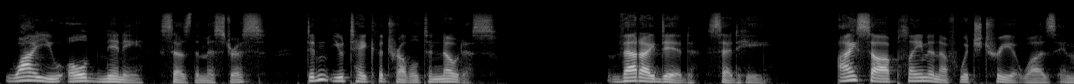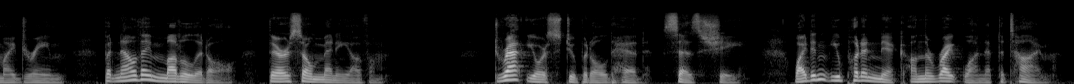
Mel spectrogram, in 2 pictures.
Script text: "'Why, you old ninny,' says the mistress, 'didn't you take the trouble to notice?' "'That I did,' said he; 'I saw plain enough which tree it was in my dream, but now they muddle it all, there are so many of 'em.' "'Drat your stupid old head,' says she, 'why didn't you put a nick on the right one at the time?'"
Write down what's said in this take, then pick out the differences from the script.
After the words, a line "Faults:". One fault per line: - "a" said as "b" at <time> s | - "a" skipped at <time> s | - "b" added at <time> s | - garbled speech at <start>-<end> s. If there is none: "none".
"'Why, you old ninny,' says the mistress, 'didn't you take the trouble to notice?' "'That I did,' said he; 'I saw plain enough which tree it was in my dream, but now they muddle it all, there are so many of 'em.' "'Drat your stupid old head,' says she, 'why didn't you put a nick on the right one at the time?'"
Faults:
none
